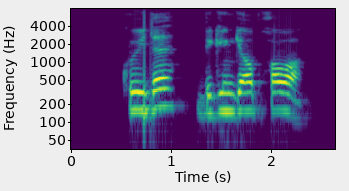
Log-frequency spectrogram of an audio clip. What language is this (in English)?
Uzbek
